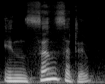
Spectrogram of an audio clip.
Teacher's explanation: the nasal in the negative prefix is a dental nasal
